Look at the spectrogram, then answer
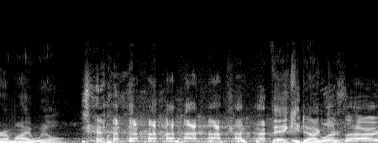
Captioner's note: laughter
